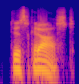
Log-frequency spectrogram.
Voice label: "disgust", American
